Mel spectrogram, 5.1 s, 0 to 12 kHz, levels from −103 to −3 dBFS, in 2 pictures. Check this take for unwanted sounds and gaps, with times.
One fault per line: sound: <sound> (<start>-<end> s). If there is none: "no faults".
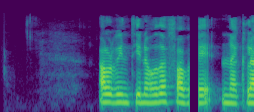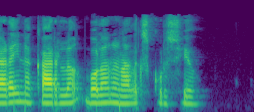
sound: dropout (1.9-2.0 s)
